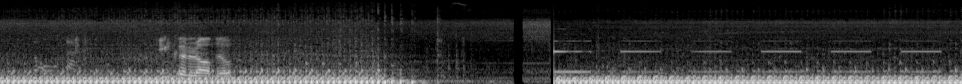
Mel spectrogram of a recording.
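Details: Audi 3.0 TFSI V6 with codes P0133 and P0136 (bank 1 oxygen sensors): loud, raspy, pulsing exhaust note mainly from passenger side, dropping out briefly and returning; exhaust leak from cracked catalytic converter weld, with bad smell.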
